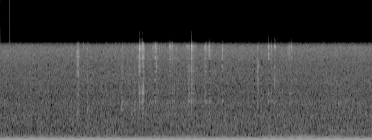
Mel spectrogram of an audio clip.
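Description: Wild hedgehog feeding at a bowl inside a plastic feeding box: scattered small sharp clicks and ticks of eating, with a short cluster about three seconds in, over a steady low hum and hiss.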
